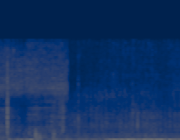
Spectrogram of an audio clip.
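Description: Mountain bike riding over a rough dirt track, with tyre noise and short rattles and knocks. Wind rumbles on the microphone in the second half.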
